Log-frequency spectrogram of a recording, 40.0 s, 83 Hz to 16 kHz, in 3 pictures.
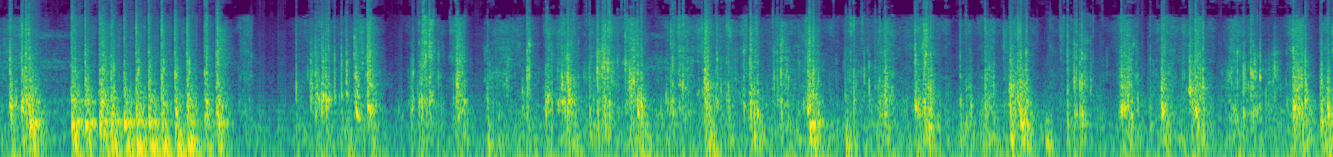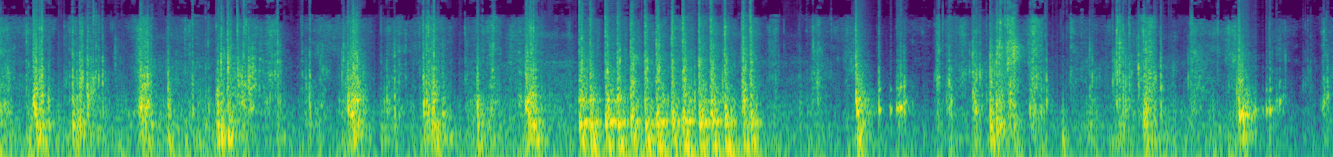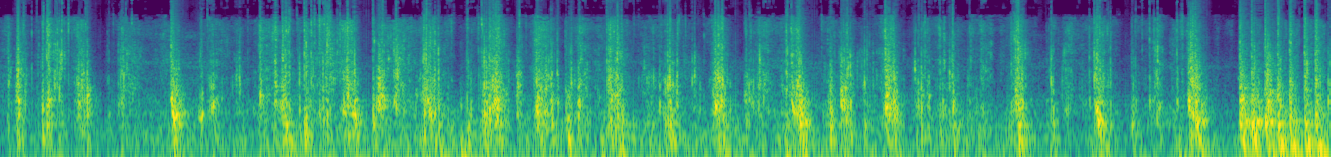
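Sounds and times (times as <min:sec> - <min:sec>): heavy slime squelch: 0:00.0 - 0:39.9.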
